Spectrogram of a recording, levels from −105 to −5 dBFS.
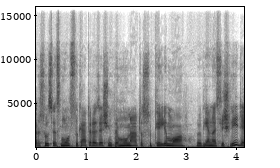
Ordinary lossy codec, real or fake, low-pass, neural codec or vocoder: Opus, 32 kbps; fake; 14.4 kHz; codec, 44.1 kHz, 3.4 kbps, Pupu-Codec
